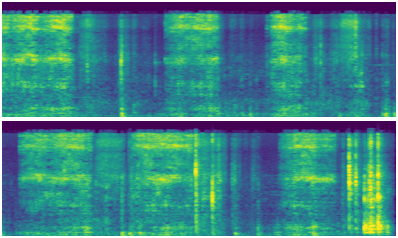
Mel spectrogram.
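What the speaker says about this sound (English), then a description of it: "we're going to take the tape runner all the way around." A tape runner drawn around the edges of a paper gift bag, giving close, quiet rubbing and scraping strokes in repeated bursts with short pauses between them.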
